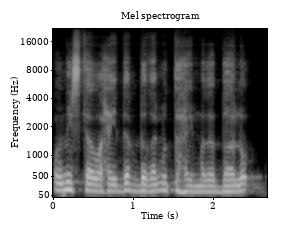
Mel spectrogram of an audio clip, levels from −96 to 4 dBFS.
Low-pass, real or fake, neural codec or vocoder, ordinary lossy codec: none; fake; codec, 44.1 kHz, 3.4 kbps, Pupu-Codec; none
